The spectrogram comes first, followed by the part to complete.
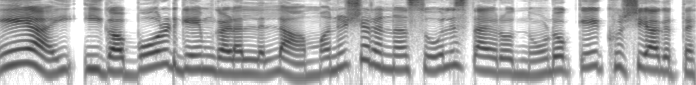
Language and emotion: Kannada, happy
